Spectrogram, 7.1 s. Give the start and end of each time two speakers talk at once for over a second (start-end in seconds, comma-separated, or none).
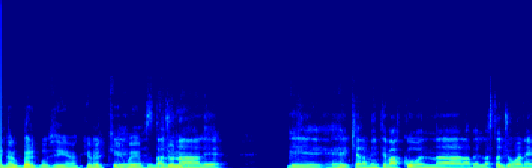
1.2-2.5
